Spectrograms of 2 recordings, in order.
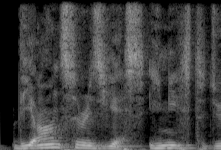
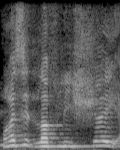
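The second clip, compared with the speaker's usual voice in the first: high, loud, quick complaint; playful jealous protest; mock indignation; 11 semitones higher, 6 dB louder, faster than usual. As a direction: pretend to be offended. Mock protest at being left out.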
